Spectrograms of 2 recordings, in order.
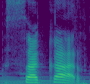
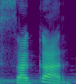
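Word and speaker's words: sacar (זכר): En el original, cuando dice varón, la verdadera palabra que se utiliza, voy a tratar de pronunciarla, es sacar. Se escribe Z-A-K-A-R, sacar.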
